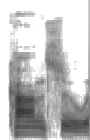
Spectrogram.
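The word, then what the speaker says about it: Khonsu: a band I believe they're Japanese they're called con su it's spelled KH o n su and they're avant-garde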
